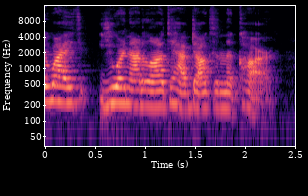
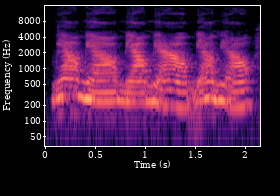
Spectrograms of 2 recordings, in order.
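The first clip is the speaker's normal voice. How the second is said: cat meows; 3 semitones higher than usual. Retold or imitated. Cashier imitating the cat she heard meowing in the store, lightly. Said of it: "I start hearing meowing".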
